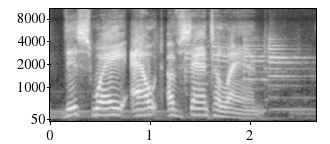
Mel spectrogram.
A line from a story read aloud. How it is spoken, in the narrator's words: in a loud voice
